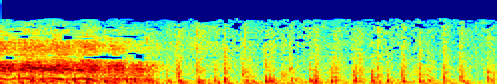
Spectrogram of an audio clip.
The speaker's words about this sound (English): Go on, red horse. Run yourself back to the hills. But don't you get swell-headed, because you're not the best horse in the world. Only the second best. Go on now.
